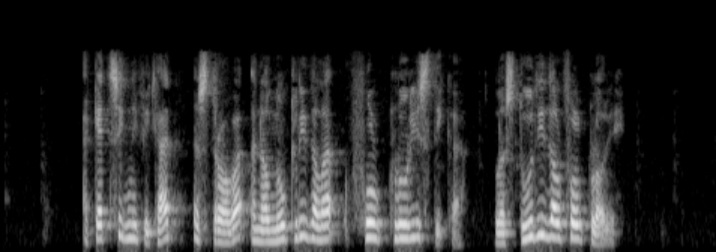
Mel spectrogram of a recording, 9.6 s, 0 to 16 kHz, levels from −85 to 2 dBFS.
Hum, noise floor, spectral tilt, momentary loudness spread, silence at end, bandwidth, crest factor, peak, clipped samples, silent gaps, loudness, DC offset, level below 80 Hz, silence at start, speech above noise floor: none; -74 dBFS; -5.5 dB/octave; 13 LU; 1.35 s; 7.6 kHz; 16 dB; -2 dBFS; under 0.1%; none; -16 LUFS; under 0.1%; -62 dBFS; 1.1 s; 58 dB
